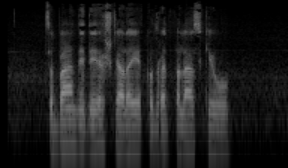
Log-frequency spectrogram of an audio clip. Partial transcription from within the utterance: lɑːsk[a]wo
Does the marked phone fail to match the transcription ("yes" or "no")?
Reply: yes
